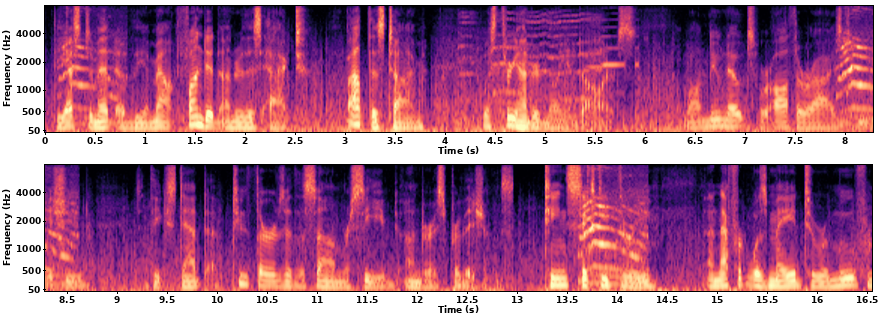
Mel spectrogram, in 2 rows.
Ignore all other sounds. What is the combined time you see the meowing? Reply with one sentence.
The meowing can be heard for 2 seconds in total.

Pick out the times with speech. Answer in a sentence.
You can hear the speech from 0.0 to 16.5 s.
